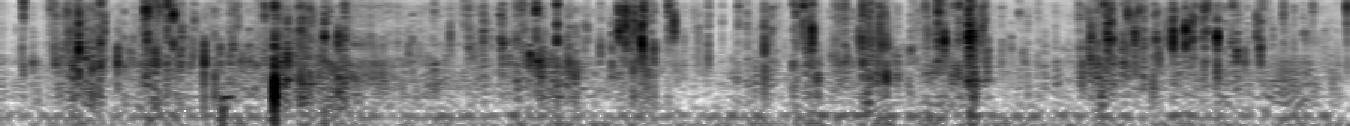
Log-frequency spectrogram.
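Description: A small, full pocket tissue pack in thin plastic wrap is pressed and crinkled by fingertips and nails. The result is a steady stream of bright, crackling crinkles with sharp little snaps that stop instantly. The sound rises and falls in quiet waves, with almost no low end.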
